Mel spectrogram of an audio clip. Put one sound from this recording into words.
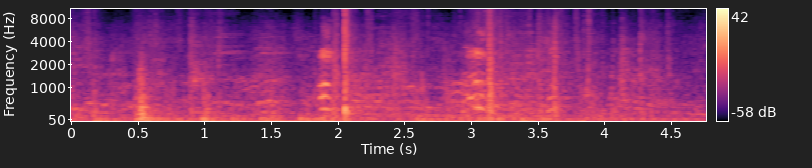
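Gloves thud as two fighters trade punches and kicks.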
